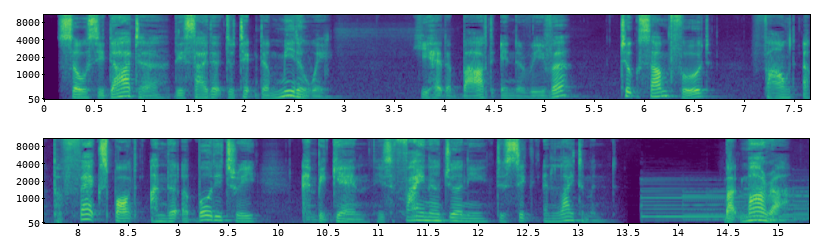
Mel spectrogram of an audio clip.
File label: Narration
